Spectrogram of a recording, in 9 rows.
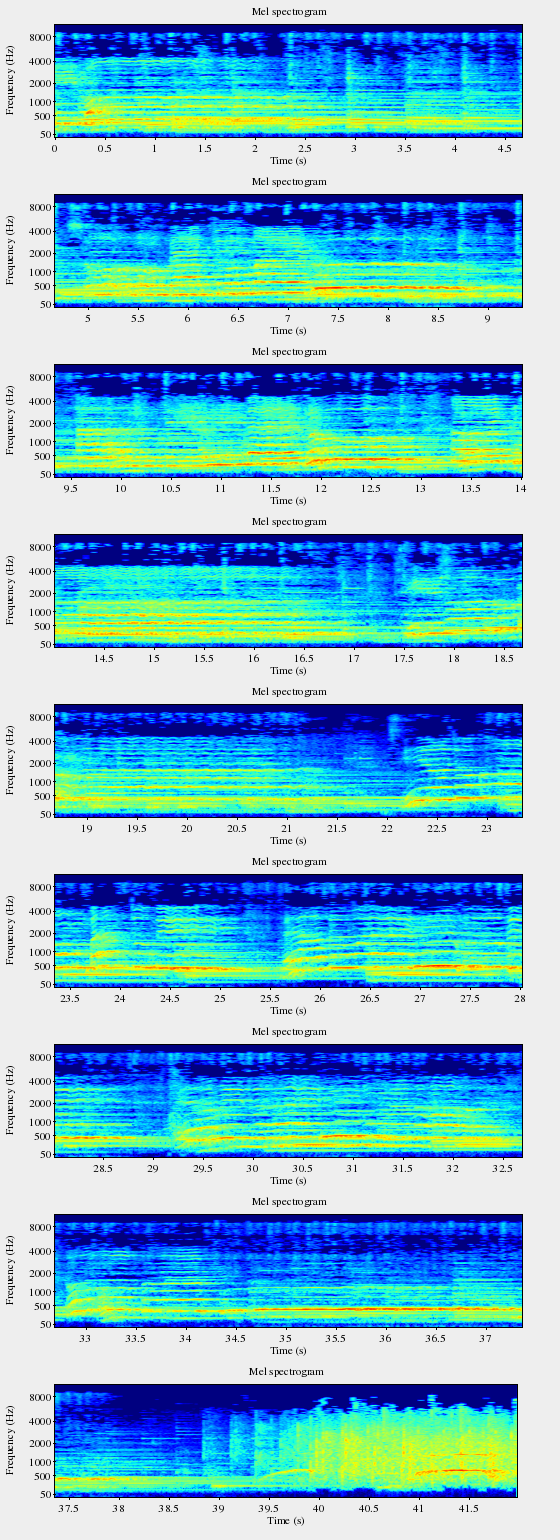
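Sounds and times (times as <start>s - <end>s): choir singing: 5.0s - 16.0s.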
